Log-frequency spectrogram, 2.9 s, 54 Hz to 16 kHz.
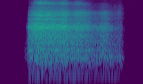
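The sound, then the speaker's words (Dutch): A single long breath drawn in through the nose during a guided breathing exercise (four counts in, six out): a steady, fairly loud breathy hiss lasting about two seconds, with no voices. “Adem nu 4 tellen in en 6 tellen uit. In door je neus.”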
